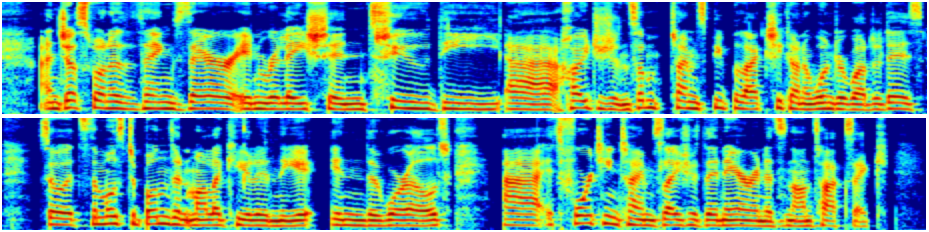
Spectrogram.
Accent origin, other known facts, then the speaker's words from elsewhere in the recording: Cork, Munster, Ireland; I am from Cork.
